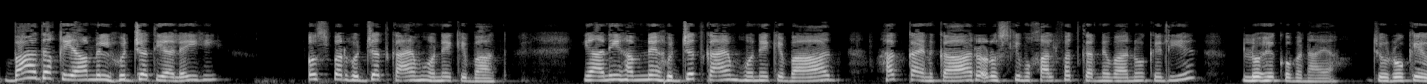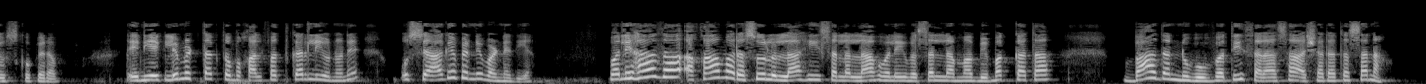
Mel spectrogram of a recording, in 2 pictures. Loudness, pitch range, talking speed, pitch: -17 LUFS, 170-220 Hz, 145 wpm, 195 Hz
